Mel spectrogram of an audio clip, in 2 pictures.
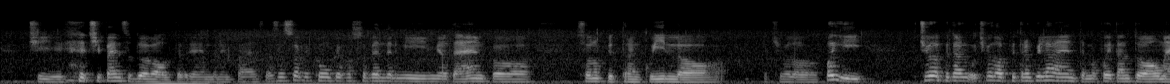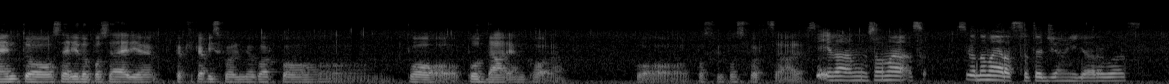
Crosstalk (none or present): none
